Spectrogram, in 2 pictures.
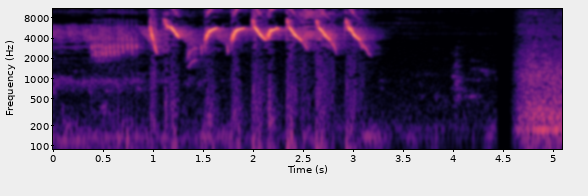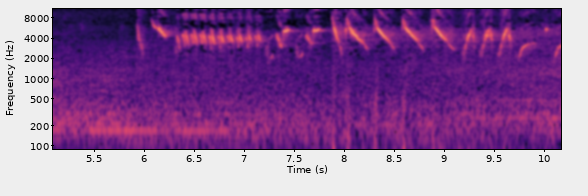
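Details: Captive black-throated canary singing energetically as a tutor recording for canaries: fast high chattering notes and downward-swept whistles, a brief silent pause, then resumed song with a quick trill and more sharp falling notes.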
